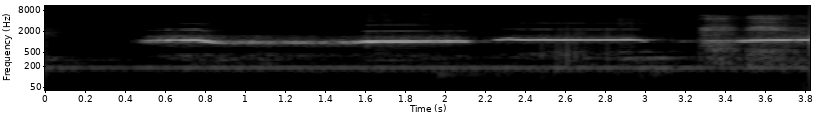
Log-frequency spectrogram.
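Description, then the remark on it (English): Someone whistles the wedding march in long, held notes that barely change pitch, nearly a single note throughout, over a faint low hum, with a brief breathy flutter near the end. “What's that you're whistling?”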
